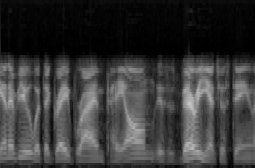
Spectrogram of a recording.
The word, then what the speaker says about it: Paone: I would say, though, that Paone is probably the most common mistakenly way to say my name, but it's actually pronounced Paone because in Italy, in Italian, they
